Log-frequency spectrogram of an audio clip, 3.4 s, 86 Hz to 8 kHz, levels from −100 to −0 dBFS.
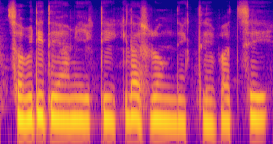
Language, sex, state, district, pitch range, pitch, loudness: Bengali, male, West Bengal, Cooch Behar, 180-195 Hz, 185 Hz, -17 LUFS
